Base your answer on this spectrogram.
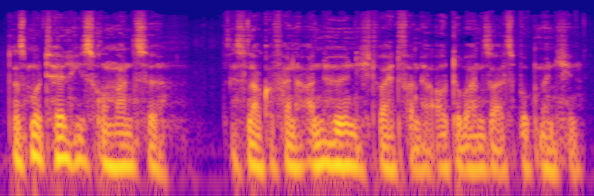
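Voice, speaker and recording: A man narrating a literary radio play in a measured, sombre manner. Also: extremely low pitch, fairly even intonation, slightly rough.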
